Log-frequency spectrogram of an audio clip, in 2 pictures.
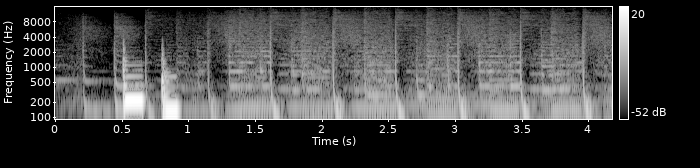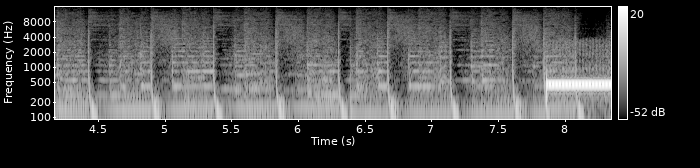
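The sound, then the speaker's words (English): Outgoing telephone call ringing: two loud beeps from dialing open it, followed by a steady, repeating rhythmic ringback pattern of faint tonal pulses, then a loud continuous tone at the end. “We're just going to make this jerk pick up now. Come on. Come on. Don't do the silent ringing.”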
